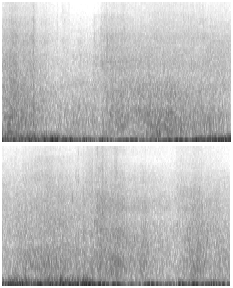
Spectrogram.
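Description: Small waves breaking and washing up on a sandy beach, coming and going in swells, with wind buffeting the microphone in a low rumble.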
